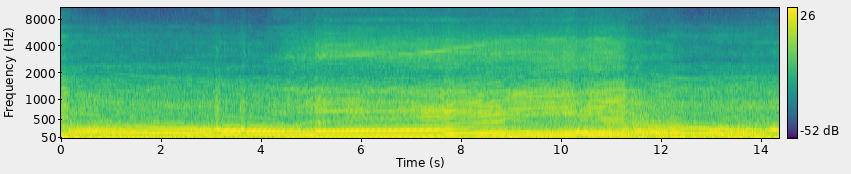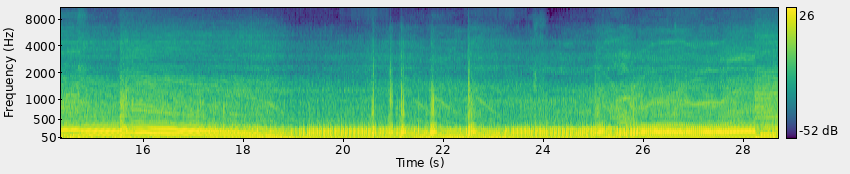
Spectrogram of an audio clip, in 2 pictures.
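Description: KTM 790 Duke's parallel-twin engine through an Arrow Pro Race exhaust, revs rising and dropping back again and again while riding through the gears, with wind rushing over the helmet microphone. A cluster of sharp cracks comes a little past halfway.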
